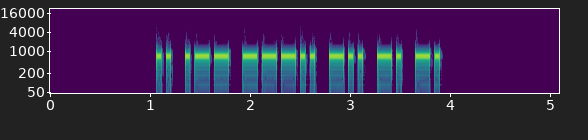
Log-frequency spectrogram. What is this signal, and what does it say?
Morse code, heard as a keyed tone, about 25 wpm, 700 Hz. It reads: IW8DNN
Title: DXCC-100 Call Signs - 6 Characters - Repeated 3x - 25wpm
